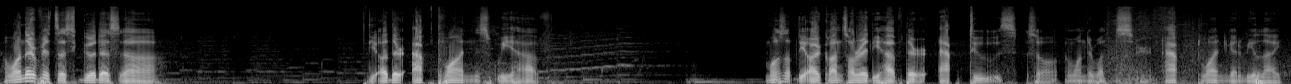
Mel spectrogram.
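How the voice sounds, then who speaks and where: Deep voiced guy streaming a game, chatting casually, bit of music in the back. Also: unhurried, pauses often. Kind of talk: casual live game commentary, reading dialogue aloud.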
